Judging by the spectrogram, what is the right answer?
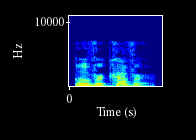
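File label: "overcover", British English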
